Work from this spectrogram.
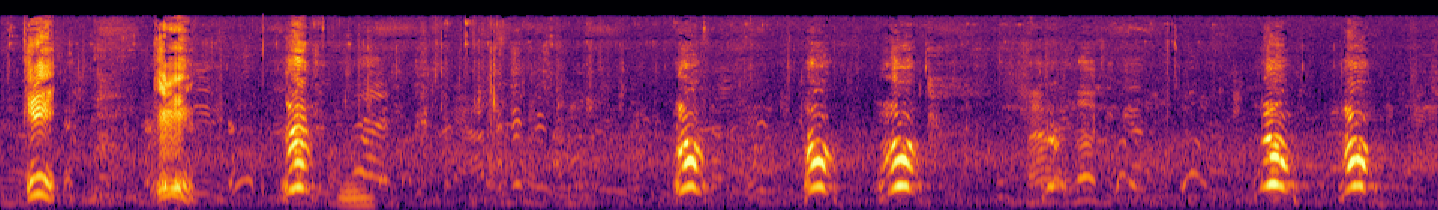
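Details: Pao the dog running and barking at other dogs at a favorite Pasadena park with big brother Teddy; a string of about a dozen ringing, tonal barks in uneven bursts, with people's voices urging the dogs on.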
